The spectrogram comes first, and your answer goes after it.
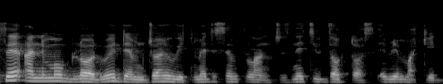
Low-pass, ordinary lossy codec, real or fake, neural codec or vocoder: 7.2 kHz; none; real; none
